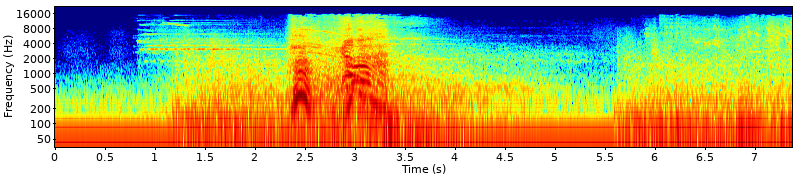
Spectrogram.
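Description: A crackling magical energy surges with a rushing roar.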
